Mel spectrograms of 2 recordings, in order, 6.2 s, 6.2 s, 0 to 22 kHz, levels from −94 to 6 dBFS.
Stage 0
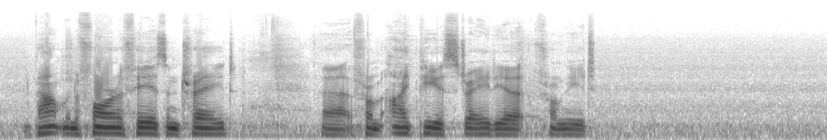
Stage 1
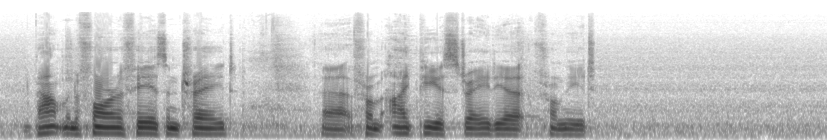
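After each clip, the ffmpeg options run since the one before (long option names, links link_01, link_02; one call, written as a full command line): ffmpeg -i in.wav -af "highpass=frequency=160:poles=1,volume=4dB" out.wav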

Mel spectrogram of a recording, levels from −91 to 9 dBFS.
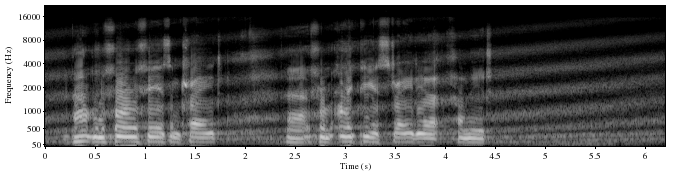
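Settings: ffmpeg -i in.wav -af "afftfilt=real='re*pow(10,23/40*sin(2*PI*(1.1*log(max(b,1)*sr/1024/100)/log(2)-(0.47)*(pts-256)/sr)))':imag='im*pow(10,23/40*sin(2*PI*(1.1*log(max(b,1)*sr/1024/100)/log(2)-(0.47)*(pts-256)/sr)))':win_size=1024:overlap=0.75,asoftclip=type=tanh:threshold=-7.5dB" out.wav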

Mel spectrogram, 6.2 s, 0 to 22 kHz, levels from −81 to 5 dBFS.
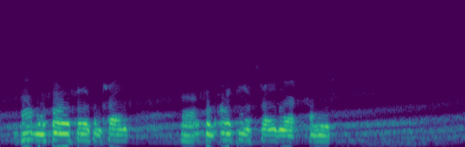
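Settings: ffmpeg -i in.wav -af "lowpass=frequency=510:width_type=q:width=4.6,flanger=delay=3.4:depth=9.2:regen=-55:speed=1.1:shape=sinusoidal,volume=-3dB" out.wav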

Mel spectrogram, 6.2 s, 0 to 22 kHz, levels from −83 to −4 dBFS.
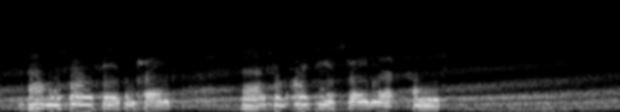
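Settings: ffmpeg -i in.wav -af "alimiter=limit=-16dB:level=0:latency=1:release=323,volume=6.5dB" out.wav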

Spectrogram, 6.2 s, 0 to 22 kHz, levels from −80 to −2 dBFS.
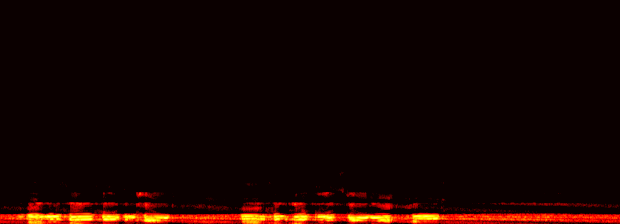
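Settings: ffmpeg -i in.wav -af "afftfilt=real='real(if(between(b,1,1008),(2*floor((b-1)/48)+1)*48-b,b),0)':imag='imag(if(between(b,1,1008),(2*floor((b-1)/48)+1)*48-b,b),0)*if(between(b,1,1008),-1,1)':win_size=2048:overlap=0.75,volume=-1.5dB" out.wav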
